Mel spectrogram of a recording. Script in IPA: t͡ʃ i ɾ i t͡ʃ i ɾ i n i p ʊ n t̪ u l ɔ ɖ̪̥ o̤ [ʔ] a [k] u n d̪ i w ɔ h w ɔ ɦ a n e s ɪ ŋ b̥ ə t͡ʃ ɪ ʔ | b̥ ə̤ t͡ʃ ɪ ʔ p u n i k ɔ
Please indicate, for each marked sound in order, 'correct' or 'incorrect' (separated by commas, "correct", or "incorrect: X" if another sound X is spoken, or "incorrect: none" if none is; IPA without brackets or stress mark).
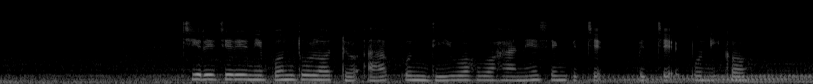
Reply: correct, incorrect: p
